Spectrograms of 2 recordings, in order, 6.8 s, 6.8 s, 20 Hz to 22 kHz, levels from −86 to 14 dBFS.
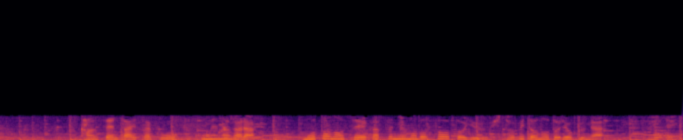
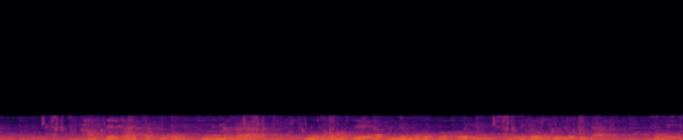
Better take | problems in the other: first | background sound (Splash, splatter); 19 dB below the speech // room echo; dies away in 1 s

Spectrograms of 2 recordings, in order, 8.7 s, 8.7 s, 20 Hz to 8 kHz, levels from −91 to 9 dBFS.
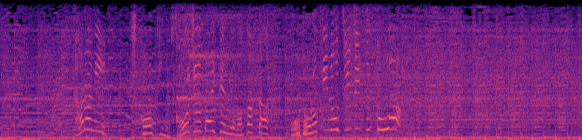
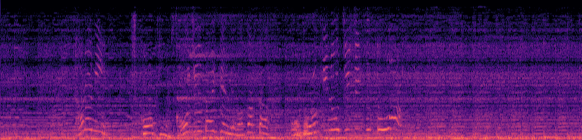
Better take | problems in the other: first | room echo; dies away in 0.4 s

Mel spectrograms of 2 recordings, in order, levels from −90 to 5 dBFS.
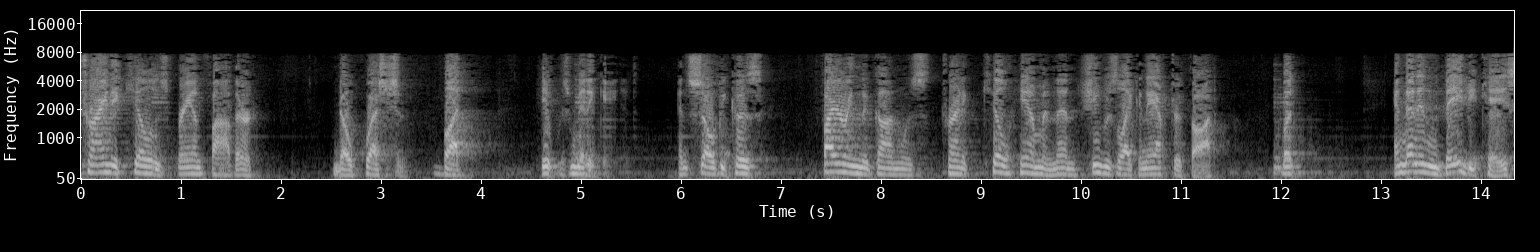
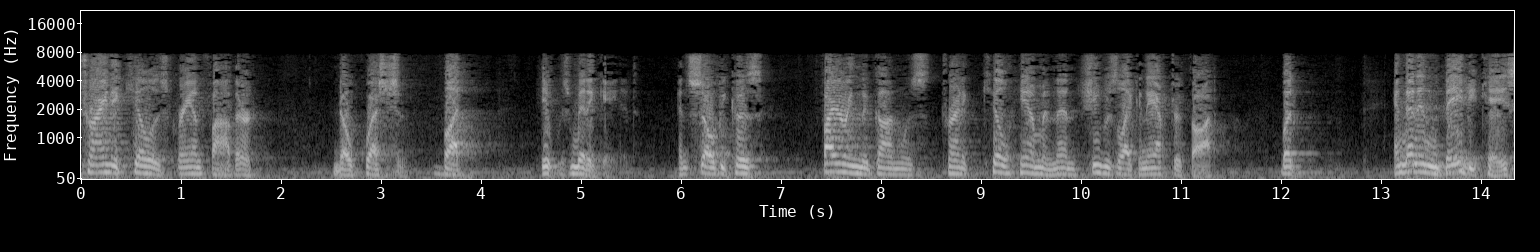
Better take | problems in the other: second | noise reduction (neural separator model SepFormer DNS4)

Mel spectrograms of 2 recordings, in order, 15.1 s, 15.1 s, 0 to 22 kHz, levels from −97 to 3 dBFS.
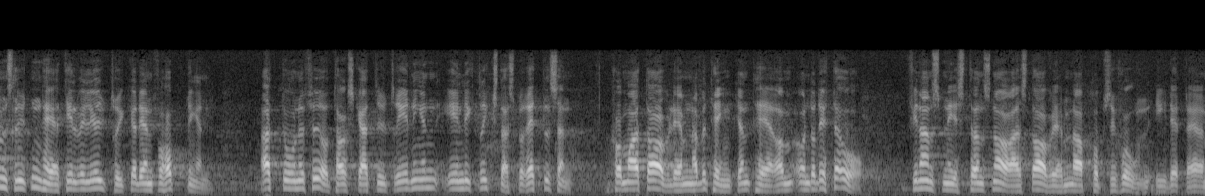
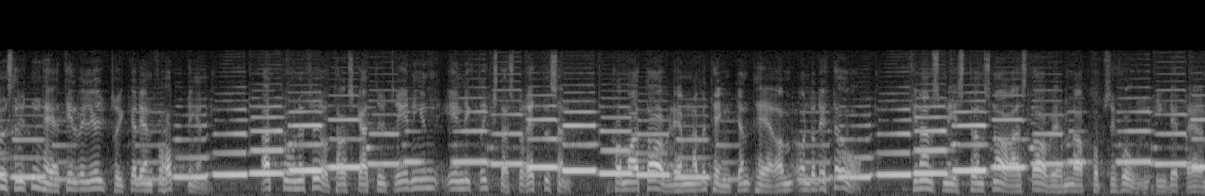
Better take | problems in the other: first | background sound (Wind instrument, woodwind instrument); 4 dB above the speech

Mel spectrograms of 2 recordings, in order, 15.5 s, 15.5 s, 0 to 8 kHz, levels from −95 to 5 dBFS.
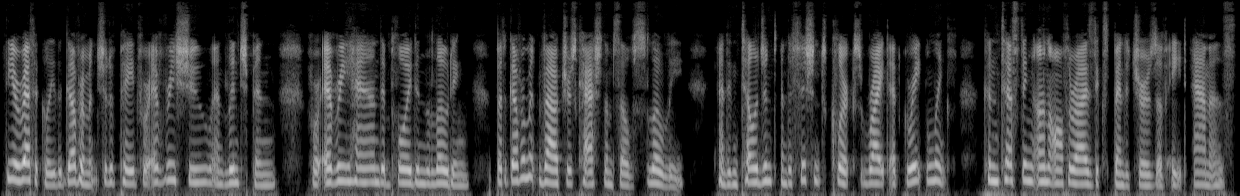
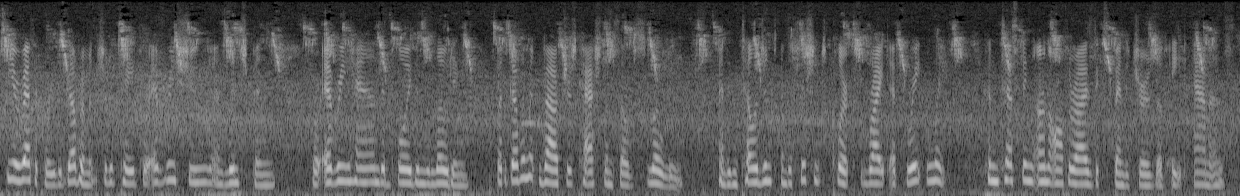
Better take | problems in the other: first | background sound (Bird vocalization, bird call, bird song); 7 dB below the speech

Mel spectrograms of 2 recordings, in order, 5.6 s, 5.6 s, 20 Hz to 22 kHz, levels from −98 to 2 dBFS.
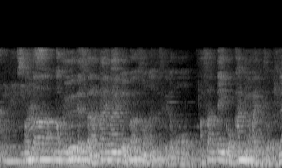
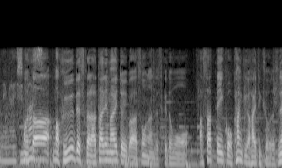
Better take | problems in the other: second | room echo; dies away in 1.2 s

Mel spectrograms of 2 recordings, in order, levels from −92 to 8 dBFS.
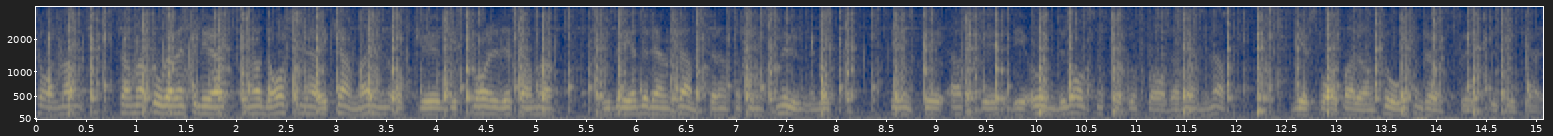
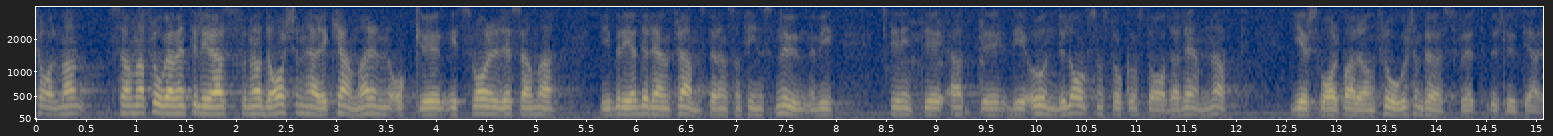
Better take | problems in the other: second | background sound (Drip); 1 dB below the speech

